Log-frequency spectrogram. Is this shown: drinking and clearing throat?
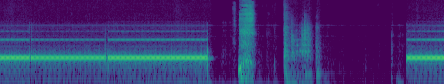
no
